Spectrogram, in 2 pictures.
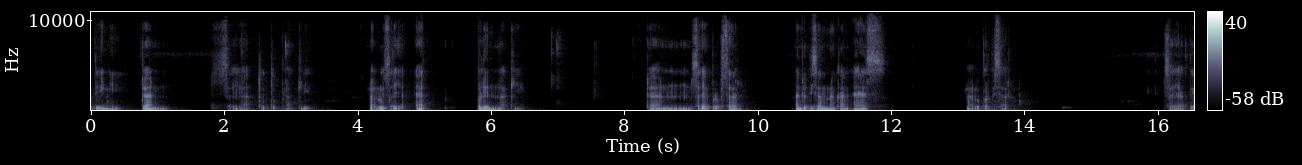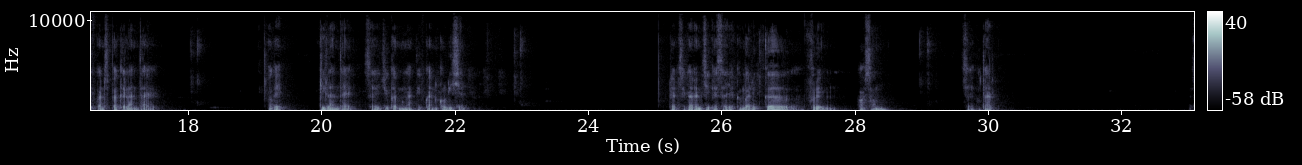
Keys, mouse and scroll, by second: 2.3 click, 4.5 click, 22.9 click, 26.6 click.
